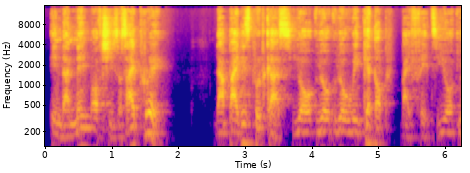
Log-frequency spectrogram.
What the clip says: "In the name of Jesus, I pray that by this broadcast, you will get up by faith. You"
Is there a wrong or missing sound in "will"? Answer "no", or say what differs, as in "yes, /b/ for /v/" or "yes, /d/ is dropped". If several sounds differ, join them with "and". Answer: yes, /w/ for /l/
